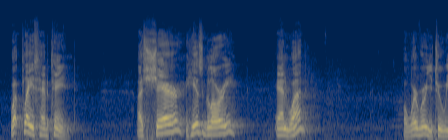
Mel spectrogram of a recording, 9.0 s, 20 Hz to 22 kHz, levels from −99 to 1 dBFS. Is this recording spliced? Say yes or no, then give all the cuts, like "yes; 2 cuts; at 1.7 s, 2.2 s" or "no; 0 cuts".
yes; 2 cuts; at 0.9 s, 3.7 s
